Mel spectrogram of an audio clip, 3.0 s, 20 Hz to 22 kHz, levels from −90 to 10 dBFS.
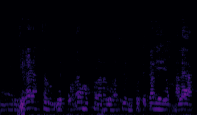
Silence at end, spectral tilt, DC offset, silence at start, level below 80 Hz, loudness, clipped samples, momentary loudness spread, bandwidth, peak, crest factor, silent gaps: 0 s; -3.5 dB/octave; under 0.1%; 0 s; -88 dBFS; -67 LUFS; under 0.1%; 5 LU; 16 kHz; -50 dBFS; 18 dB; none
